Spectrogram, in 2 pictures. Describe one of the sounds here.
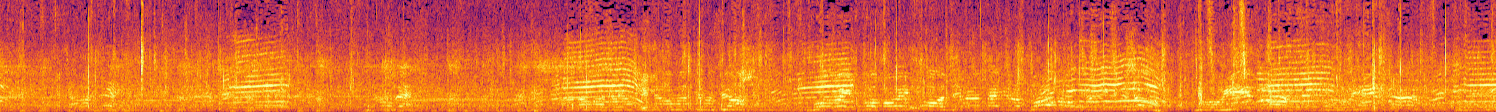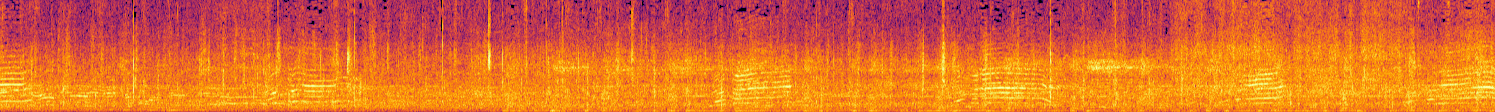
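Men and women call out and cheer nearby, outdoors.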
